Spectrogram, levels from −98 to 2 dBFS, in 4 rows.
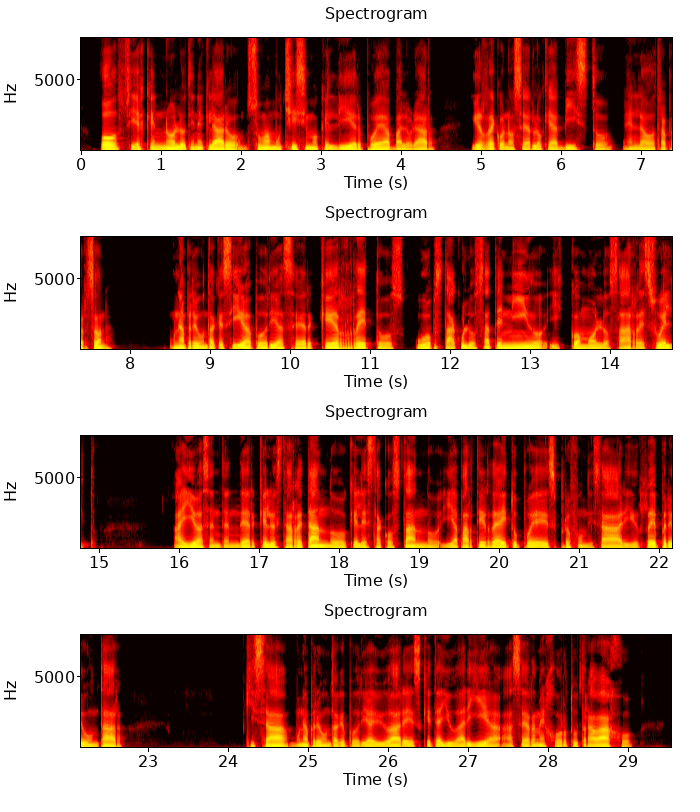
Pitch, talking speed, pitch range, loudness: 125 Hz, 160 wpm, 115-135 Hz, -28 LUFS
